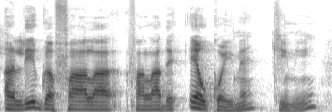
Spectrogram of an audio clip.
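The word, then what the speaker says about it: κοινή: O grego popular, mas como se pronuncia koiné em grego? Aqui mais pronunciamos koiné. Koiné. Né? Koiné. É a língua grega, dialeto é koiné. E a pronúncia em grego é kini.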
